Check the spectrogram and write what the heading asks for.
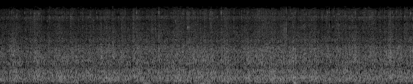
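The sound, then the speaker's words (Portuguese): A steady, even hiss of rain falling without pause, a dense wash of sound with a faint low rumble beneath it and no voices. “Conecte-se com a sua respiração e o barulho da chuva.”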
